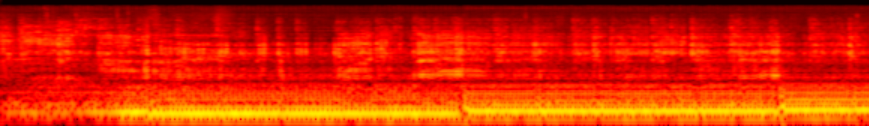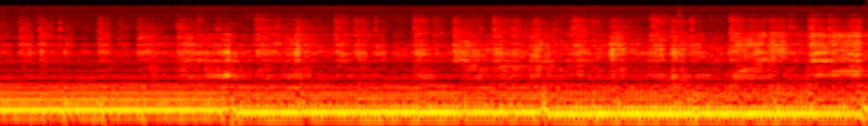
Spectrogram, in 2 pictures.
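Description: A loudspeaker plays a loud, deep hum that shifts pitch in steps.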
